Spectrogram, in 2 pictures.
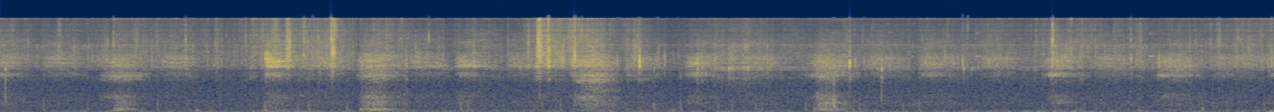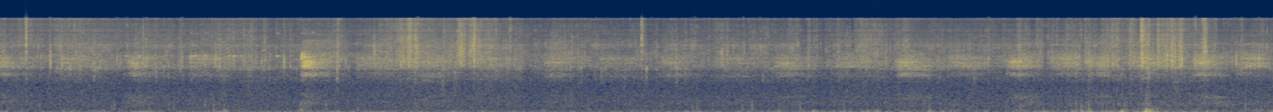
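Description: Mountain bike tyres rolling through a thick layer of fallen leaves on a dirt trail, a continuous crunching and crackling, with a few louder knocks and rattles from the bike going over bumps.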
